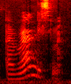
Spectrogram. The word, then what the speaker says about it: arrondissement: One of the word stress is arrondissement. Explanation, it's because as a French loan word, the stress falls on the final syllable.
